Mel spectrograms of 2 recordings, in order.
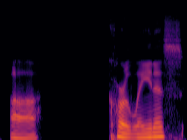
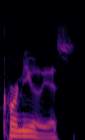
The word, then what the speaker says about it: Coriolanus: And of course it stars Tom Blythe as Coriolanus Coriolanus? Coriolanus Snow. Not Cornelius.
